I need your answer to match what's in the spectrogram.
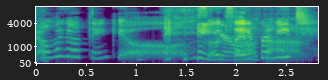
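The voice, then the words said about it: Heavy vocal fry. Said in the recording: “that vocal fry.”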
